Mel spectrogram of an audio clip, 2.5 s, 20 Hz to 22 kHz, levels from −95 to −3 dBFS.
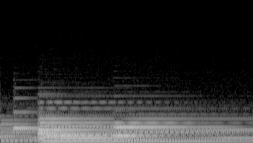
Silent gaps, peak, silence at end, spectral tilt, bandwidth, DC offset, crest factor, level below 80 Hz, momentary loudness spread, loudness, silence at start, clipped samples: none; -18 dBFS; 0 s; -12.5 dB/octave; 2.5 kHz; under 0.1%; 14 dB; -44 dBFS; 11 LU; -32 LUFS; 0 s; under 0.1%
